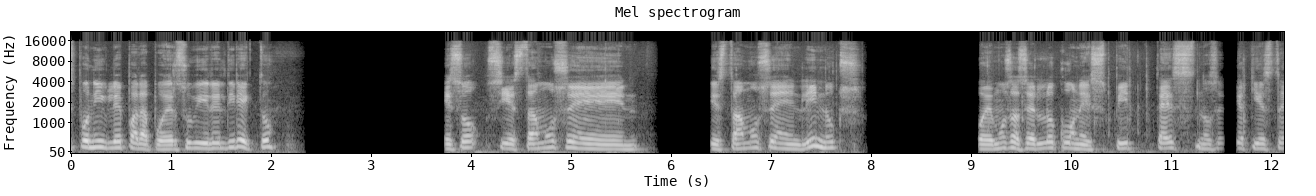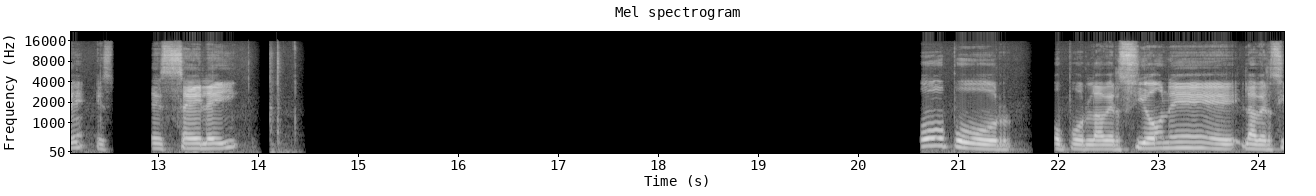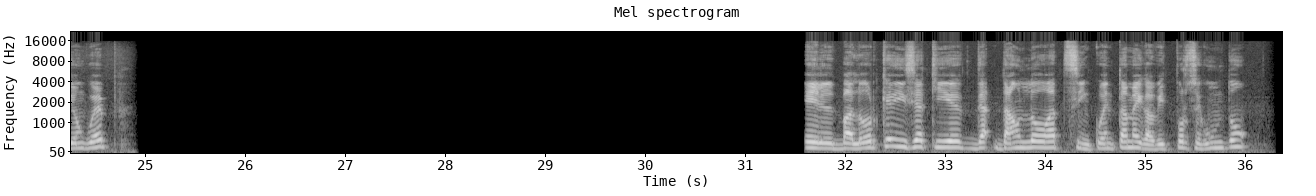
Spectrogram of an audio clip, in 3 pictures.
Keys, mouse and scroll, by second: 5.3 typing, 6.2 click, 8.6 ctrl++, 8.8 ctrl++, 9.5-12.4 typing, 12.7 Tab, 14.1 Return, 16.1-16.8 typing, 33.1-35.4 drag.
